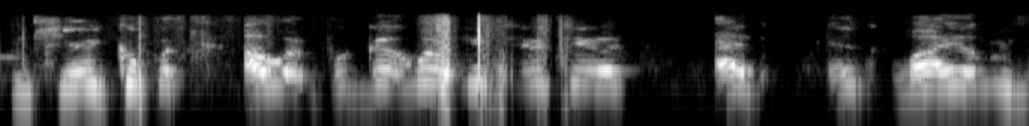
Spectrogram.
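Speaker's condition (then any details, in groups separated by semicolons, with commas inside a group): Cerebral palsy; speech affected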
